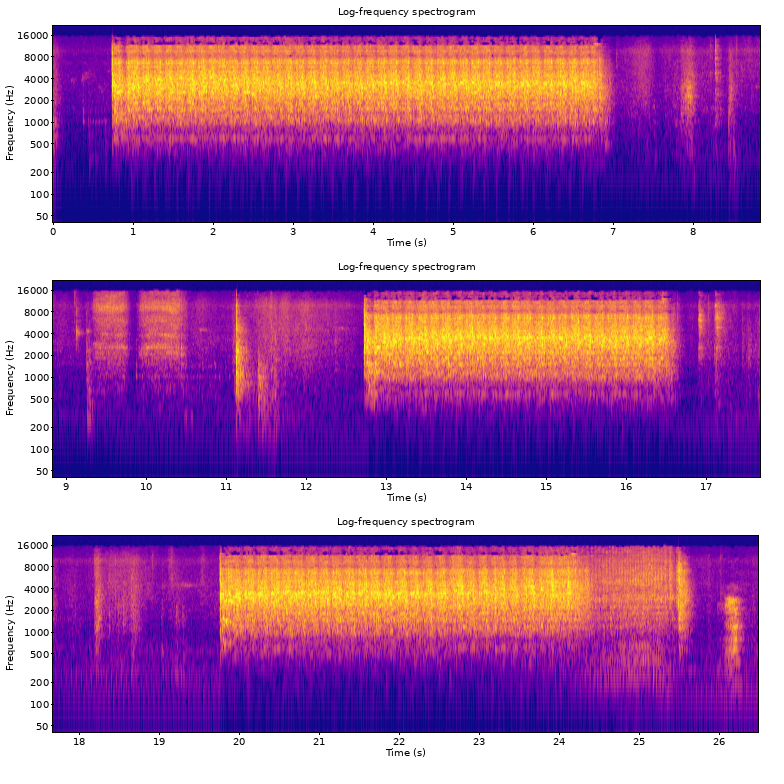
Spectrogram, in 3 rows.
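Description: Electric starter of a long-laid-up 1996 Rexy 50 two-stroke scooter cranking the engine in three long bursts of several seconds each, with short pauses between, on starting spray; the engine does not settle into running.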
